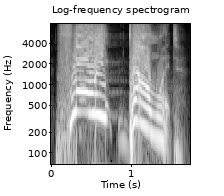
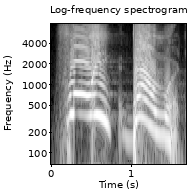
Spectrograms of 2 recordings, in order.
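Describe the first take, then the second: No difference in how they are said.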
